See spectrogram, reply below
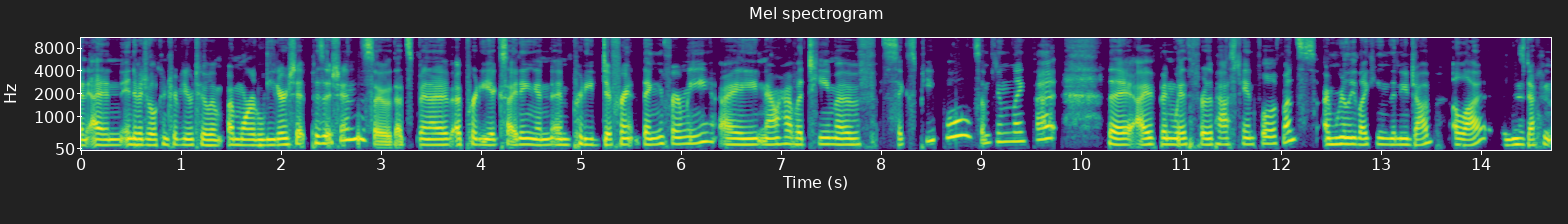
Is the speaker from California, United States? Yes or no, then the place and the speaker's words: yes; Chico, California, United States; I grew up in Chico, California, which is like in Northern California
